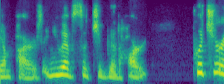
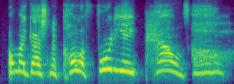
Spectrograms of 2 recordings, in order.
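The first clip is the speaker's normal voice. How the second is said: high, loud gasping exclamation over a gift; thrilled disbelief, voice shooting up; real shocked delight; 7 semitones higher, 3 dB louder than usual. Real, not acted. Reader stunned by a big donation, excited and loud.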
